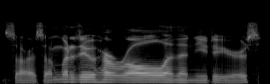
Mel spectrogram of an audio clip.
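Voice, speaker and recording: A man running a tabletop role-playing game, narrating casually as game master in a smooth, clear voice. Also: lowish voice, little pitch movement, fairly quick, fairly bright tone, no room sound, muffled recording.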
